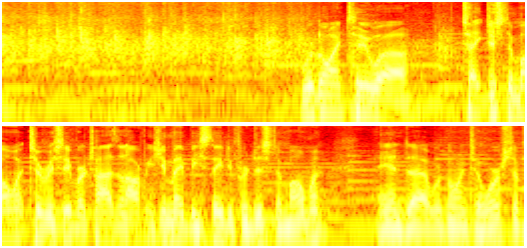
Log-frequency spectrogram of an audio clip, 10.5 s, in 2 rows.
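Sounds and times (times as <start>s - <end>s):
audience clapping hands: 0.0s - 4.9s
speech: 3.0s - 10.4s.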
